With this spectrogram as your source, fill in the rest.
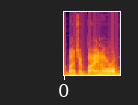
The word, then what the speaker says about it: binaural: And is it binaural or binary?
